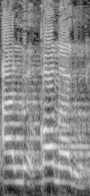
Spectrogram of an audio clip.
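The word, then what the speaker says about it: القمر: If you want to pronounce ashamsu, but qamaru, al-qamaru, you can see the lam comes out in al-qamaru, al-qamaru, la-mul qamariyya.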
